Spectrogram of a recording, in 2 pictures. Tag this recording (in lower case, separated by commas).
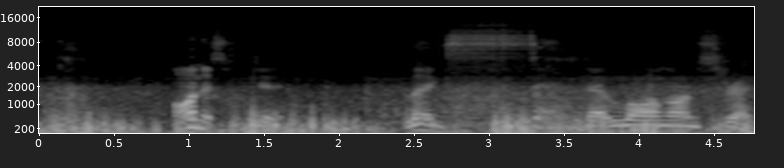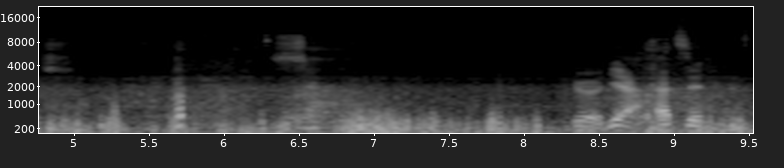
kayak, speech, water vehicle, vehicle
